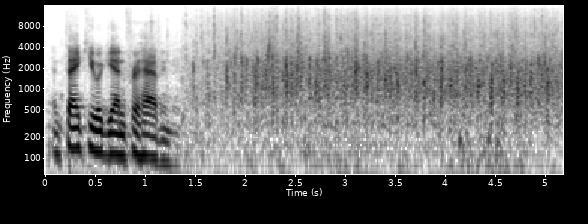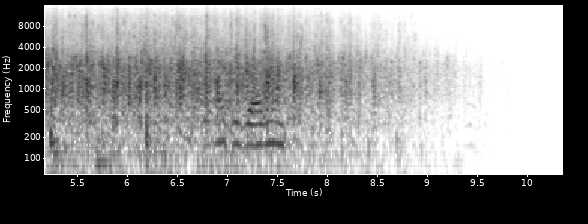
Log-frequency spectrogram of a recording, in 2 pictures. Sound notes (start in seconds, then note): 1.0 applause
